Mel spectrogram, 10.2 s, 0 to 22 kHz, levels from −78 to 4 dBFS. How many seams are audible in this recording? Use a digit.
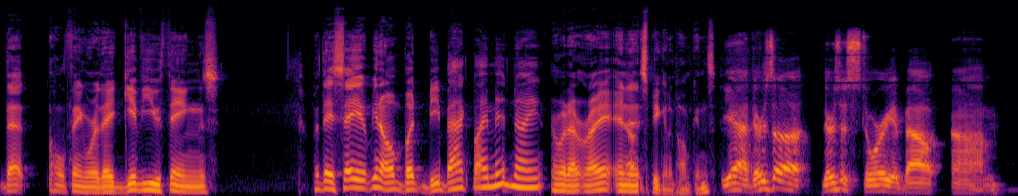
1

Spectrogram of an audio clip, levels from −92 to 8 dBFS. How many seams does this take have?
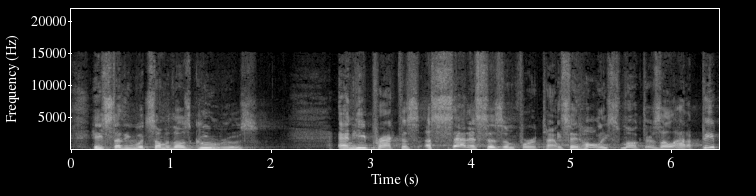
1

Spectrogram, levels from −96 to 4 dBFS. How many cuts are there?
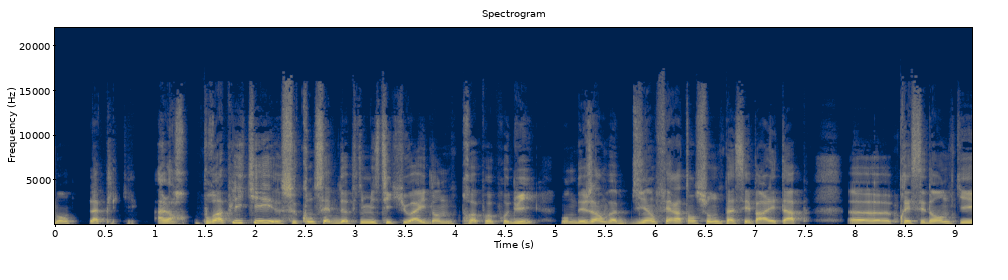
0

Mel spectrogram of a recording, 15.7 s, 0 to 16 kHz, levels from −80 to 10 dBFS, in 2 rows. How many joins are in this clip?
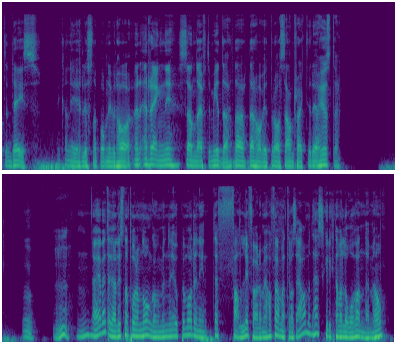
0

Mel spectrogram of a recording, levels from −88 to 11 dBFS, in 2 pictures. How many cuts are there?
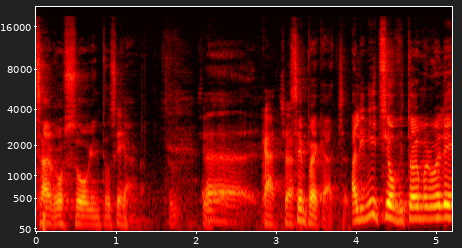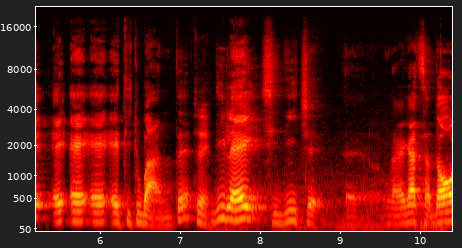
3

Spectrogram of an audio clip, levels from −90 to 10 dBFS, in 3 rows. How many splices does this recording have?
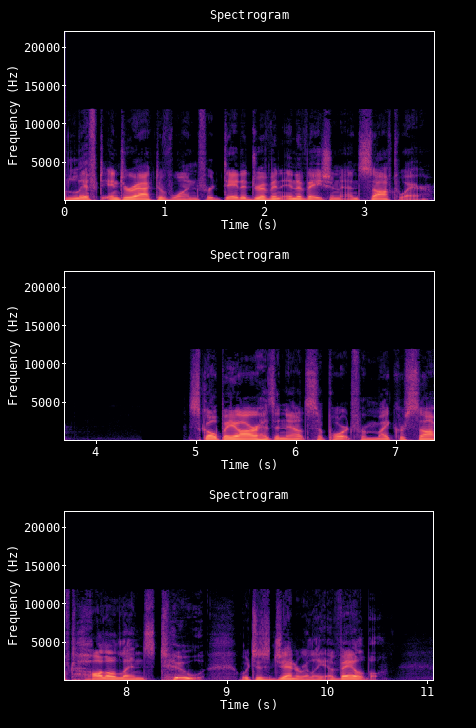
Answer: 1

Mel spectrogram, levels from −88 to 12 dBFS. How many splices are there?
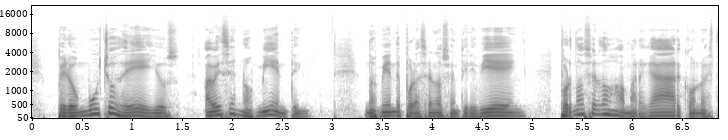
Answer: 1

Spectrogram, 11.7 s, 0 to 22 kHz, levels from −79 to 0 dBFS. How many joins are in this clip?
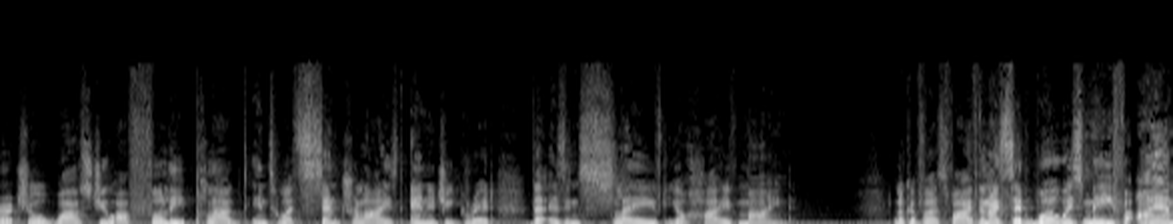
0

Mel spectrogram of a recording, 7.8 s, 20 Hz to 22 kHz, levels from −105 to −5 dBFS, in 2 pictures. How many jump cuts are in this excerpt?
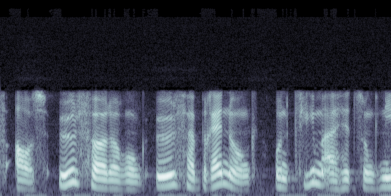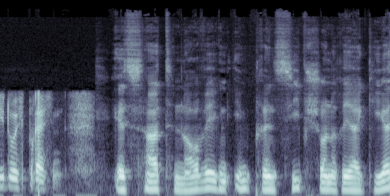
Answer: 1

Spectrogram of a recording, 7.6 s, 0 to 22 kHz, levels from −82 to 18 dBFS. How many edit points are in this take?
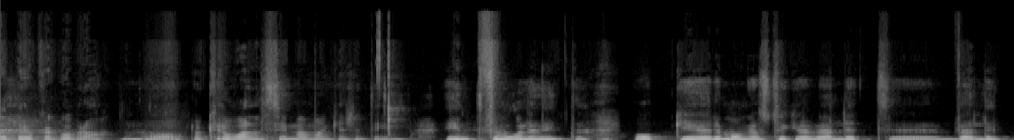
2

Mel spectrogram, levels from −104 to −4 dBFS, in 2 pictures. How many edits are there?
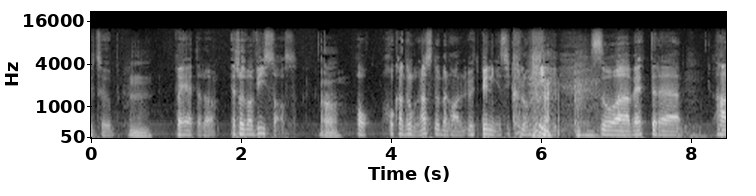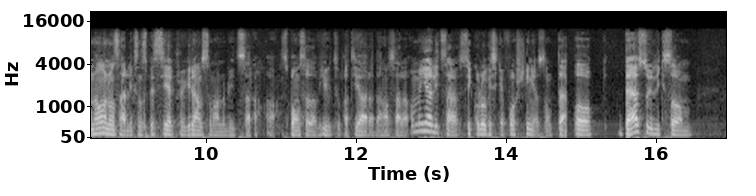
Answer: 2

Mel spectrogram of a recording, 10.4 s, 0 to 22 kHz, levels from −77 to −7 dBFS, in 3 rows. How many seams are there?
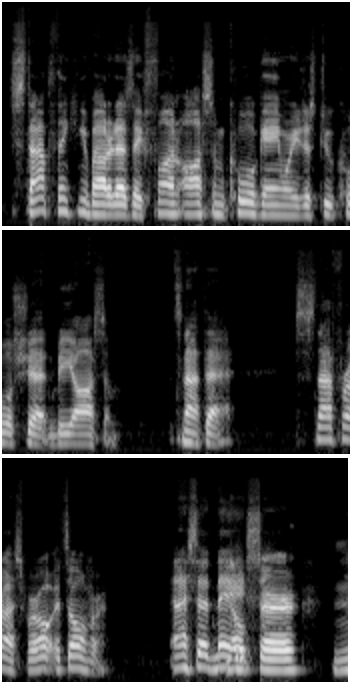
2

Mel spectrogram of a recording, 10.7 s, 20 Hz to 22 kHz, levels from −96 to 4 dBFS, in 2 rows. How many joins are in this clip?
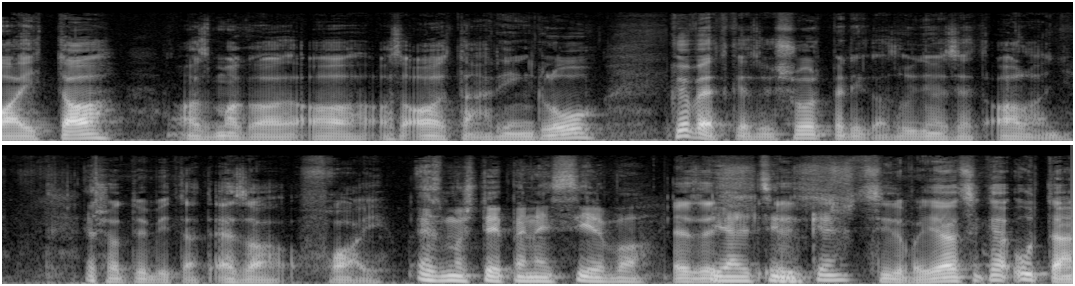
1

